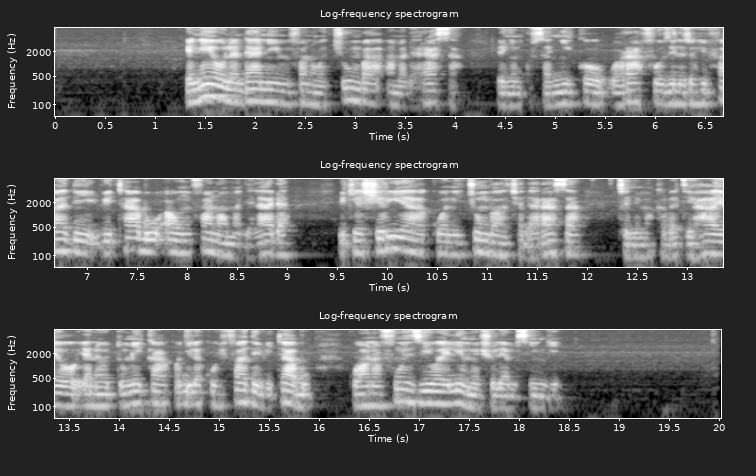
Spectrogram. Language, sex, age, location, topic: Swahili, male, 25-35, Dar es Salaam, education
